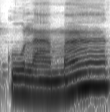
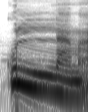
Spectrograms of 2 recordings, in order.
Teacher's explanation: di sini ada lam yang bertasydid, baca lamnya ditekan, kullama, tidak boleh kulama tapi kullama, ada penekanan di huruf lam.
